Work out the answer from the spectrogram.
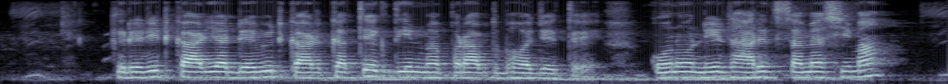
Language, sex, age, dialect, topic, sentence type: Maithili, male, 36-40, Bajjika, banking, question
